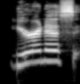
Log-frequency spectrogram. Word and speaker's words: Uranus: Uranus is the um one preferred by astronomers and the stress is placed on the first syllable.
